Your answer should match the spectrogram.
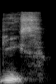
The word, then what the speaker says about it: Geese: And if I may correct the court, the last name is pronounced Geese. Geese, sorry about that. As in Canada Geese.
